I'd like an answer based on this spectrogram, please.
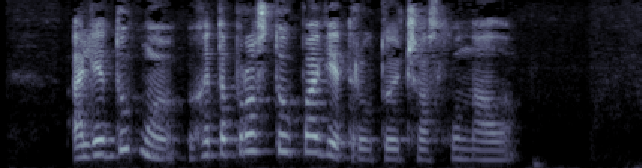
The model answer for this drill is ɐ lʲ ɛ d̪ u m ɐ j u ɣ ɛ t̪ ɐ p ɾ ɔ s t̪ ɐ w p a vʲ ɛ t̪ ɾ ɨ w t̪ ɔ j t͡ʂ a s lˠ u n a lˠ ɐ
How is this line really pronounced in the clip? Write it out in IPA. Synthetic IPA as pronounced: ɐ lʲ ɛ d̪ u m ɐ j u ɣ ɛ t̪ ɐ p ɾ ɔ s t̪ ɐ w p a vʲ ɛ t̪ ɾ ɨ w t̪ ɔ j t͡ʂ a s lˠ u n a lˠ ɐ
